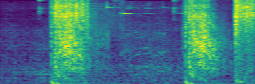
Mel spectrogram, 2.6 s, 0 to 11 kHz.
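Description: Gunfire in Half-Life 2: two sharp, loud bursts of shots with a third, shorter crack near the end, sitting over low background game noise.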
